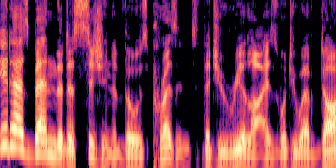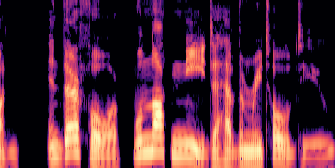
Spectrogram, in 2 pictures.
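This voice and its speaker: A low-pitched, put-on character voice at a moderate pace with hardly any pauses, on a very clean recording with a silent background. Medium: audio drama. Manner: formal, slightly smirking.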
